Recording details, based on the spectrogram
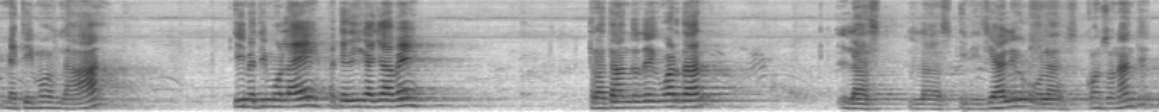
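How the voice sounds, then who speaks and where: Male preacher, high-pitched, unhurried teaching delivery, reverberant hall. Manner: slow, didactic, asks and answers his own questions. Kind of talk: preaching Q&A talk.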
